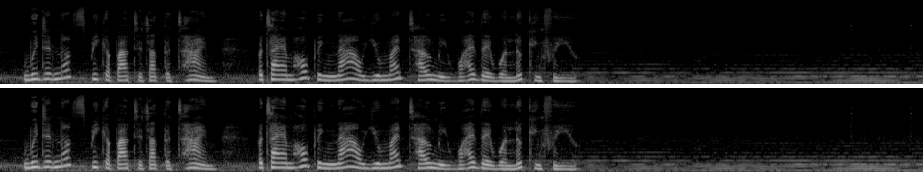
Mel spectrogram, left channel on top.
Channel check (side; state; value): left; quieter; 3.2 dB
